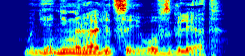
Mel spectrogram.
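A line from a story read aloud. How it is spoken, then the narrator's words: Hoarse wheeze. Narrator (Russian): просипел мужчина, когда отдышался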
